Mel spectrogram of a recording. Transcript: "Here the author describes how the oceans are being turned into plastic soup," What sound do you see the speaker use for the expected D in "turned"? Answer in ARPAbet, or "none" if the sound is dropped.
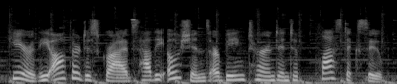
D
